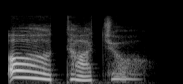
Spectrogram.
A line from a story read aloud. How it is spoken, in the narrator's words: breathed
